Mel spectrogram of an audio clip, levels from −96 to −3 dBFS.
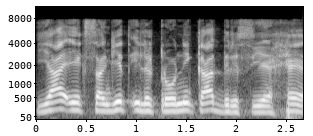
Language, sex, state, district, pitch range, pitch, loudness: Hindi, male, Jharkhand, Ranchi, 155-185 Hz, 170 Hz, -13 LUFS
